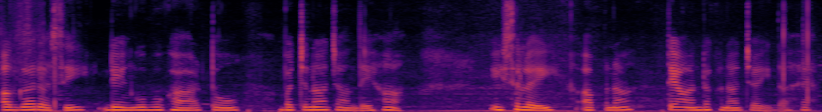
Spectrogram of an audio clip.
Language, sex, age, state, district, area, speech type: Punjabi, female, 30-45, Punjab, Jalandhar, urban, spontaneous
